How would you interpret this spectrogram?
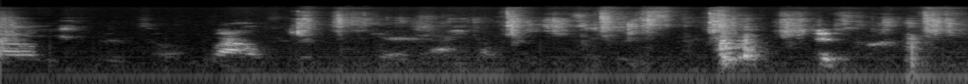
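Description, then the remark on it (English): Irregular clicks and clatters of dice being rummaged and scooped out of a box, with bursts of rattling between brief pauses, and faint voices in the background. “I'll just grab them out of. No, we have a box.”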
